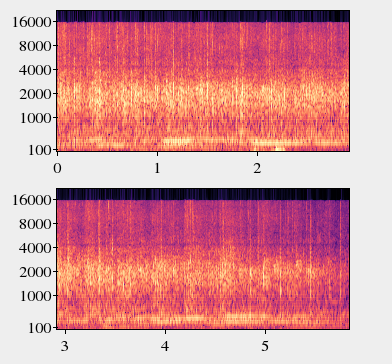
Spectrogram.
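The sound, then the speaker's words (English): A church audience applauds steadily for several seconds to welcome visitors, a dense wash of many hands clapping at a constant, fairly loud level, with faint low tones humming underneath. “Let's give them a hand clap for being here.”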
